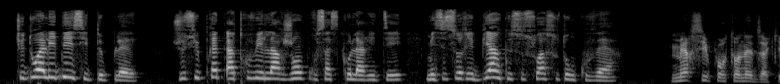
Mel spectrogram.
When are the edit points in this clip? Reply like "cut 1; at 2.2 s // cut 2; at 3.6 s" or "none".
none

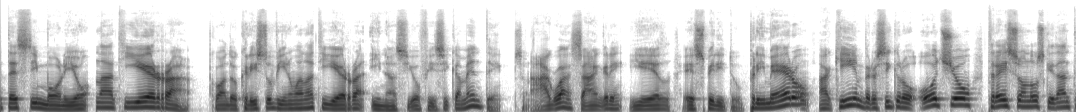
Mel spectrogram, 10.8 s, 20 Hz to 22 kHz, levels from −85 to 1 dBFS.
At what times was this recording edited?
cut 1; at 1.0 s // cut 2; at 2.0 s // cut 3; at 6.8 s // cut 4; at 9.8 s

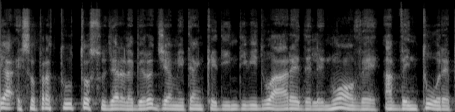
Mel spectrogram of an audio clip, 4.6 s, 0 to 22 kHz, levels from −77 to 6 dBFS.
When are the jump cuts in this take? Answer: cut 1; at 1.9 s

